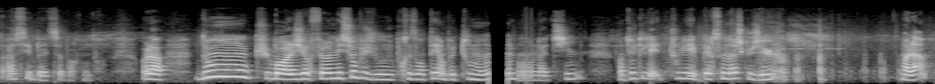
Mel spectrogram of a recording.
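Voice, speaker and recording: A woman with a somewhat high voice hosts a casual let's play and comments on her game as she goes. Her talk is hesitant and rambling, full of fillers and restarted sentences. A faint hum of background noise runs under her voice. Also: a little fast, gravelly.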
